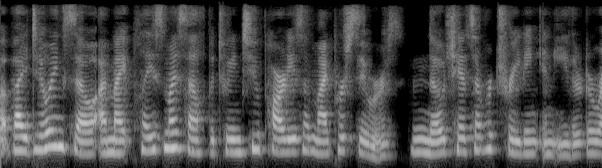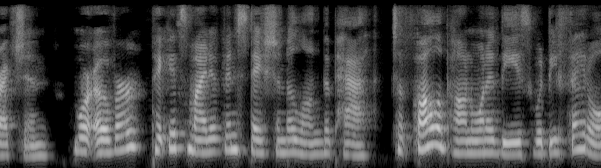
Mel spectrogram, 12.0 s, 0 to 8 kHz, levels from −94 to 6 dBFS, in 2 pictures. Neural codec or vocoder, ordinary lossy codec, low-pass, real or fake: codec, 24 kHz, 1.2 kbps, DualCodec; AAC, 32 kbps; 7.2 kHz; fake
